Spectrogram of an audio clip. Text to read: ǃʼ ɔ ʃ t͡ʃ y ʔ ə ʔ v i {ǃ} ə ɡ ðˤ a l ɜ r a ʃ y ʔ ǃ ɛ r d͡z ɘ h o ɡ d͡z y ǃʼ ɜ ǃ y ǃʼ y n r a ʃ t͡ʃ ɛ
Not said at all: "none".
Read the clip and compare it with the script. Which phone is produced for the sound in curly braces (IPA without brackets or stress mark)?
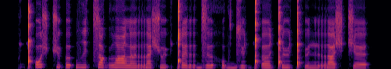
t͡s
